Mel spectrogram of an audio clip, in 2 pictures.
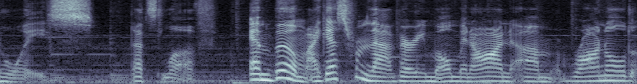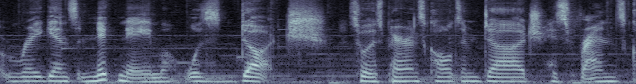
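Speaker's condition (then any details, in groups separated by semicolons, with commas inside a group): No condition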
